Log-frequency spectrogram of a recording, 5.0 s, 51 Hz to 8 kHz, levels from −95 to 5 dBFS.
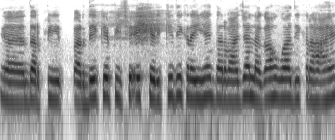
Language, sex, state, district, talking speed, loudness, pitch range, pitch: Hindi, female, Chhattisgarh, Rajnandgaon, 180 wpm, -15 LUFS, 215-235 Hz, 225 Hz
